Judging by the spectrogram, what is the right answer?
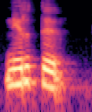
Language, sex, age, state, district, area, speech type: Tamil, female, 18-30, Tamil Nadu, Virudhunagar, rural, read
